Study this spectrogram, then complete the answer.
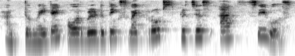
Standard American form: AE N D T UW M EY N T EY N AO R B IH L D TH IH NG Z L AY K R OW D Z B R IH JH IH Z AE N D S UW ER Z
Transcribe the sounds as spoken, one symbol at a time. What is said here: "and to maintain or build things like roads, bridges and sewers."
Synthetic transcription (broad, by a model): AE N D T UW M EY N T EY N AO R B IH L D T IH NG S L AY K R OW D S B R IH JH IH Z AE N D S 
